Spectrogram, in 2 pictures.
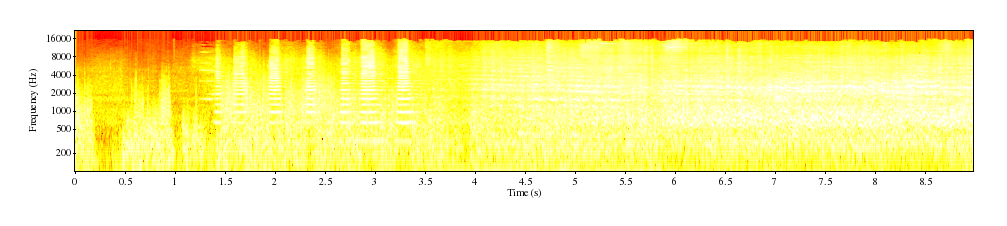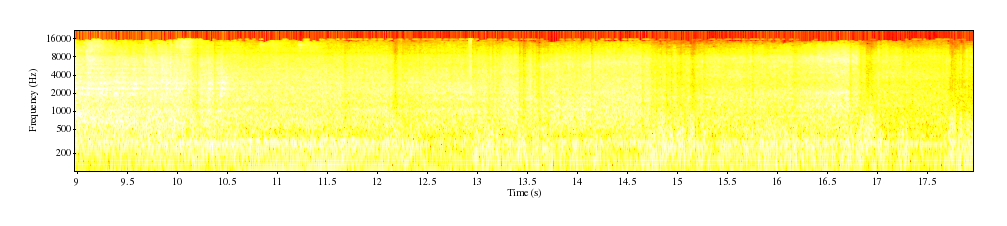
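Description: Passenger train hauled by a GT22 diesel locomotive sounds its horn in a quick series of short blasts, then passes close by with a steady rush of wheels and coaches on the rails.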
